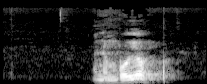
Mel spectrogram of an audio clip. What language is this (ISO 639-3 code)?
eto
